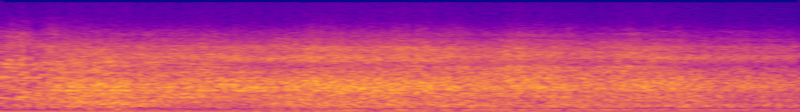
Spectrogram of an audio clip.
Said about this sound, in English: Bring back the train!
